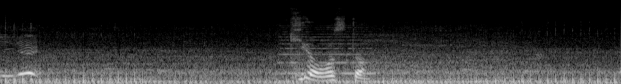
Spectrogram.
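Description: Steady low rumble of a motorcycle being ridden, with two short stretches of speech over it.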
